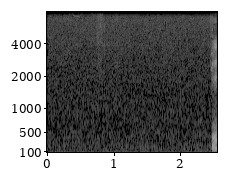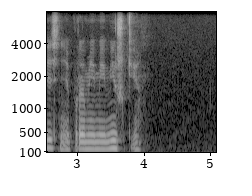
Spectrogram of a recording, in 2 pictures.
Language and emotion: Russian, neutral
